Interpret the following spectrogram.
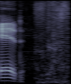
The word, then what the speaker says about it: ADD: And you're supposed to pronounce it Ed.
